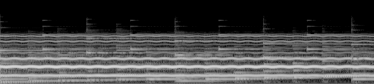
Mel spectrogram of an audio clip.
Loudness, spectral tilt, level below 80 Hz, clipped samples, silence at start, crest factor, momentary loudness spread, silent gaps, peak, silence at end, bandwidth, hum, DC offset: -11 LUFS; -6 dB/octave; -50 dBFS; under 0.1%; 0 s; 10 dB; 2 LU; none; -2 dBFS; 0 s; 7.8 kHz; none; 0.6%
